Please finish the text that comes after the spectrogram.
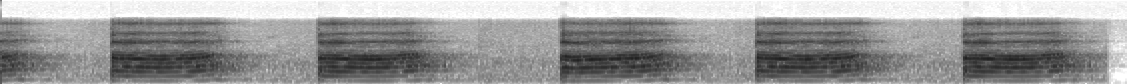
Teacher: the lips going together in the sense that you're hearing ba ba ba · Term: b as in boy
